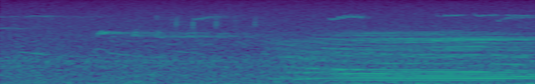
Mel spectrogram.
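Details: At dawn during the rut in a Scottish glen, a deer gives a deep, drawn-out, throaty roar at rival deer over a hissing background, with small birds in the dawn chorus.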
